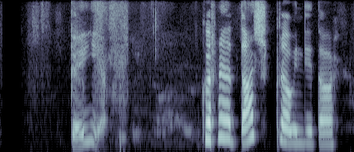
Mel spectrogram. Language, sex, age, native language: Icelandic, female, 15, Icelandic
